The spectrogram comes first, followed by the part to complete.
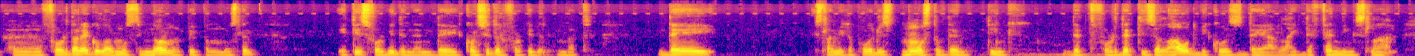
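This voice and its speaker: Speaking with a non-native accent, a man talks at a moderate pace and medium pitch, his dark, mellow voice somewhat breathy, with fairly even intonation and long, frequent pauses. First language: not English. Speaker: religious apologetics video maker. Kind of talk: online video commentary. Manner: halting, many fillers.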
